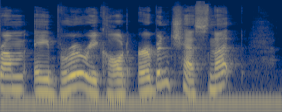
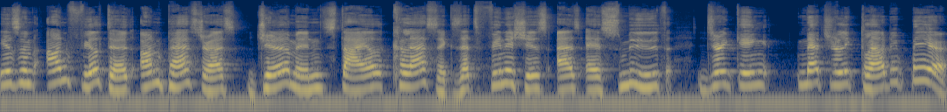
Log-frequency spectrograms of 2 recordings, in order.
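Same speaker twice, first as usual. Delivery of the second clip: bad put-on German accent, going off the rails; 4 semitones higher than usual. Reading a beer label aloud to a friend, in an interesting german accent. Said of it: "That was an interesting German accent".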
